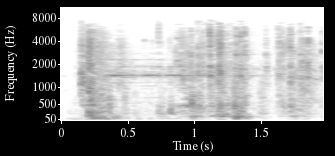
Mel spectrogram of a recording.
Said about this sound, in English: I stepped over and tried it. It was unlocked. I drew my gun and pushed the door open.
